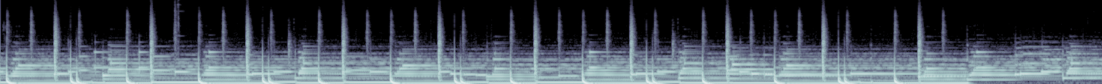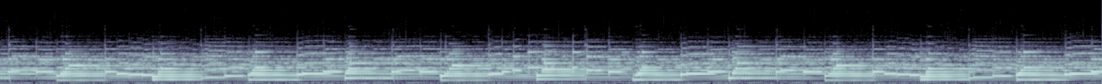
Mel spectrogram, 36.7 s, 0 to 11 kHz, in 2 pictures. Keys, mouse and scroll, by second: 0.9 g, 2.0-3.6 middle drag, 3.6 click, 3.9 g, 5.3 click, 5.6 g, 7.6 click, 8.1-9.8 middle drag, 9.8 g, 11.1-13.1 middle drag, 13.1 click, 14.7 click, 15.0 g, 16.4 click, 16.8 click, 17.0 g, 18.5 click, 18.7 g, 20.2 click, 20.4 g, 21.7 click, 22.1 g, 23.3 scroll down 1, 23.5 middle click, 23.9 Tab, 24.2 Tab, 24.7 click, 25.3 alt+s, 27.1 click, 27.5 alt+s, 28.3 Tab, 28.7-29.1 middle drag, 29.1-29.6 scroll up 2, 30.7 shift+d, 32.0 Tab, 32.7 middle click, 33.1 Tab, 33.7 g, 35.5 Tab, 36.0 click, 36.5 g.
